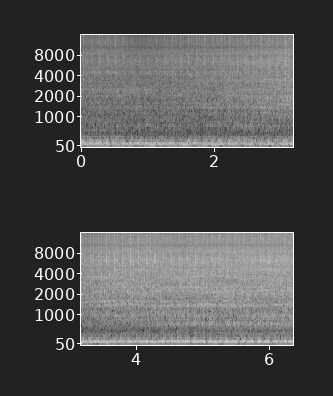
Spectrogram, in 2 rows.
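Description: Ford 5.0-litre (302) small-block V8 idling steadily, growing a little louder about three seconds in.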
